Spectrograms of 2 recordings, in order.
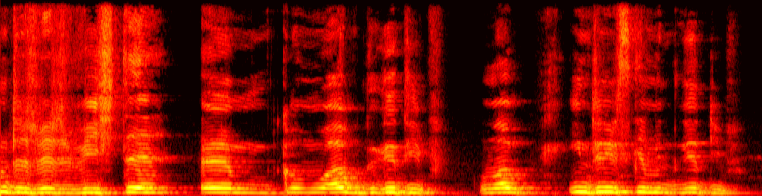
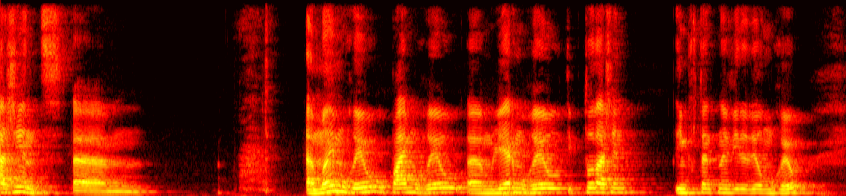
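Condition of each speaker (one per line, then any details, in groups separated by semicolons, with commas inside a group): Cerebral palsy; motor disability, affects walking and speaking; atypical speech, weekly speech therapy in childhood
No condition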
